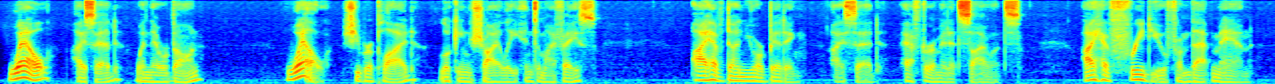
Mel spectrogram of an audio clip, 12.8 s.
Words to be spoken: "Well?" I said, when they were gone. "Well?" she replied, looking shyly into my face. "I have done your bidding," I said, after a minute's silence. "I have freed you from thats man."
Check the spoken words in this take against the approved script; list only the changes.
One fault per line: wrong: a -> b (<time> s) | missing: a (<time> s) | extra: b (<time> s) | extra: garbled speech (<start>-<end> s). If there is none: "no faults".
wrong: thats -> that (11.9 s)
